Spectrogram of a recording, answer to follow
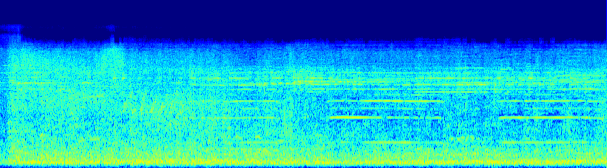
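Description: Street noise of motorcycles and a crowd, recorded on a mobile phone: a loud, dense, steady din, with a few steady high tones sounding in the second half.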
